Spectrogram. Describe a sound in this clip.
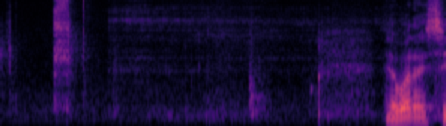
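Metal tools click and clank against an engine.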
